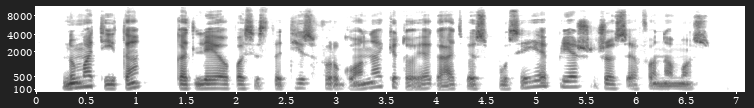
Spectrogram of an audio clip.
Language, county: Lithuanian, Panevėžys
